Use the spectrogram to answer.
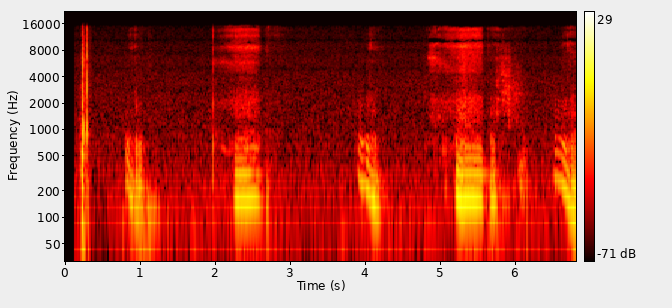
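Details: Snoring from a sleeping puppy: repeated soft snorts and squeaky, whistling nasal breaths roughly every two seconds, with some tonal whines between.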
